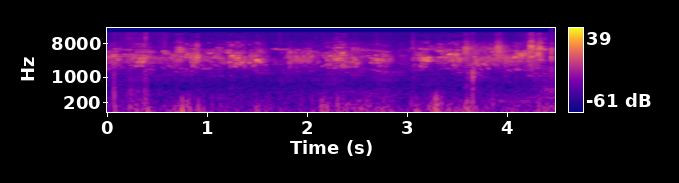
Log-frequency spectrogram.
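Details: Colony of Australian parrots in Karachi giving busy overlapping chirps and squawks, high and scratchy, with a steady low rumble of background noise underneath.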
